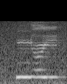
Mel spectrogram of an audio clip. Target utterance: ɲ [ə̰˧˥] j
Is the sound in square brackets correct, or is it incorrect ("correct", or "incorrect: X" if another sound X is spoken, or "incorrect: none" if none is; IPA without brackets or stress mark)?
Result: incorrect: ə˧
